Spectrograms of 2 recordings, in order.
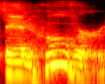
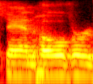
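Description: First: The surname's first vowel sounds like 'oo'. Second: The surname's first vowel sounds like 'oh'. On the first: The speaker calls it right. "he corrected me and said, no, it's Stan Hoover, even though it's just the 1-0" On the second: The speaker calls it wrong. "I always thought it was Stan Hover, just like everybody else did"

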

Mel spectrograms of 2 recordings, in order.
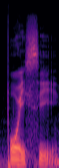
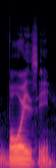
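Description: First: It is said the way locals say it. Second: It is said the way outsiders say it. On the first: The speaker is from the city. The speaker calls it right. "if you're from there, it's Boise" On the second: The speaker is not from the city. The speaker calls it wrong. "if you're not from there, you'll say Boise"

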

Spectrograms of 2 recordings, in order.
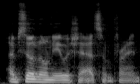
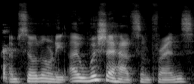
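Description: First: It is said flatly, like a young boy. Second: It is said with dramatic, expressive inflection.

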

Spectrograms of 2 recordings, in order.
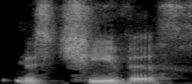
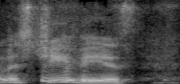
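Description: First: No extra sound comes before the ending. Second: An extra 'ee' sound comes before the ending. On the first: The speaker calls it right. "There's no I behind that OUS" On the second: The speaker calls it wrong. "Not mischievous"

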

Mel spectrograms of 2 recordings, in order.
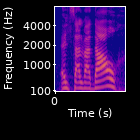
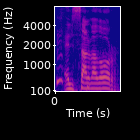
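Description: First: It is said with a French accent. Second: It is said with a Spanish accent. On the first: The speaker calls it wrong. "when I hear French people or other people saying like El Salvador" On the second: The speaker calls it right.

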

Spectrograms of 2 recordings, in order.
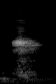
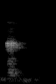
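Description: First: The greeting sounds curt and cold. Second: The greeting sounds friendly and warm.

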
